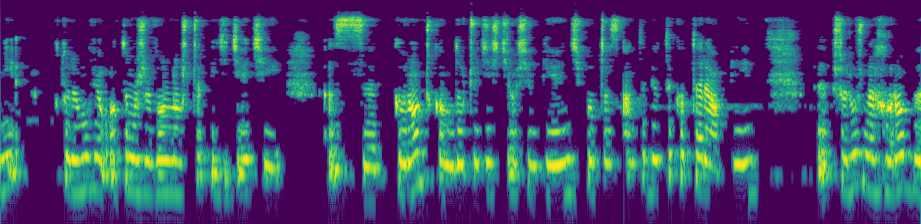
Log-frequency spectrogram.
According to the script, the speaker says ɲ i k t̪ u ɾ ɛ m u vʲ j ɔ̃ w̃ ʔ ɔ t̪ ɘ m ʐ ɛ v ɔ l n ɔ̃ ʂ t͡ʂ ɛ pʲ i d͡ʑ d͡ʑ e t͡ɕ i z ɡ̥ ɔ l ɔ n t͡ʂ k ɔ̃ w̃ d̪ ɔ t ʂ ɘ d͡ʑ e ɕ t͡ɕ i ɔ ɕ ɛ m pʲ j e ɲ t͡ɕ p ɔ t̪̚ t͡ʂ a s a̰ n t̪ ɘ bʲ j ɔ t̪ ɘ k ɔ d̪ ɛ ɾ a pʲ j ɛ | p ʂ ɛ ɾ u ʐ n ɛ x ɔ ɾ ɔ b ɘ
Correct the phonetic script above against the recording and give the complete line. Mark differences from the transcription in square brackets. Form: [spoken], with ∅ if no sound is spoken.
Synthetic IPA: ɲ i k t̪ u ɾ ɛ m u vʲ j ɔ̃ w̃ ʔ ɔ t̪ ɘ m ʐ ɛ v ɔ l n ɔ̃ ʂ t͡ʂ ɛ pʲ i d͡ʑ d͡ʑ e t͡ɕ i z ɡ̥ ɔ [ɾ] ɔ n t͡ʂ k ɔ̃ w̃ d̪ ɔ t ʂ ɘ d͡ʑ e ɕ t͡ɕ i ɔ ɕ ɛ m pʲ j e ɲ t͡ɕ p ɔ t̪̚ t͡ʂ a s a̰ n t̪ ɘ bʲ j ɔ t̪ ɘ k ɔ [t̪] ɛ ɾ a pʲ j [i] | p ʂ ɛ ɾ u ʐ n ɛ x ɔ ɾ ɔ b ɘ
